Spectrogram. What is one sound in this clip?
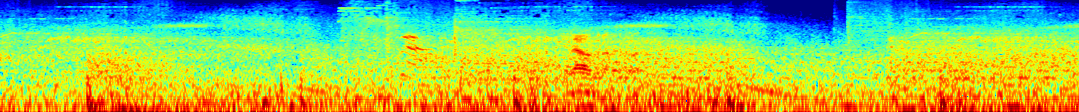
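Game music and battle effects play with booming blasts.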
